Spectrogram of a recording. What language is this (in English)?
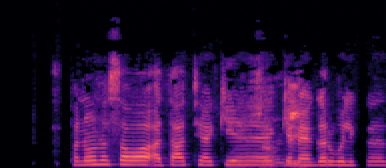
Pashto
